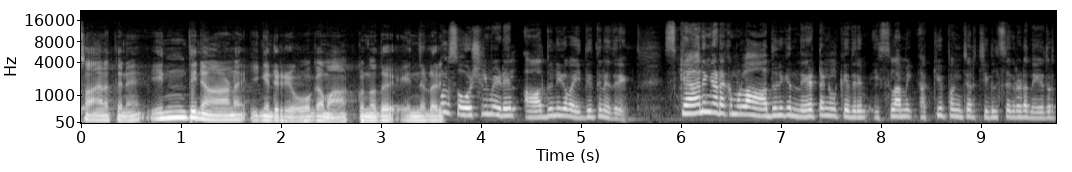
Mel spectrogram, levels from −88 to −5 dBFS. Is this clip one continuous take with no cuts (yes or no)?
no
